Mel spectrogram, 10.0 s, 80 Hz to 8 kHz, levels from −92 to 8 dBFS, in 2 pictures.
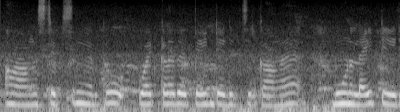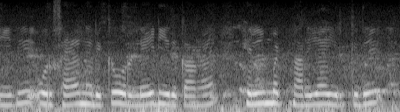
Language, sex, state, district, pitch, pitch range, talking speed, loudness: Tamil, female, Tamil Nadu, Namakkal, 230 Hz, 215-235 Hz, 115 wpm, -15 LUFS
